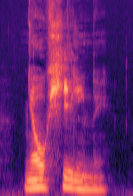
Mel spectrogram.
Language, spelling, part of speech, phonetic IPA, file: Belarusian, няўхільны, adjective, [nʲau̯ˈxʲilʲnɨ], Be-няўхільны.ogg
- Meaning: 1. imminent 2. inevitable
